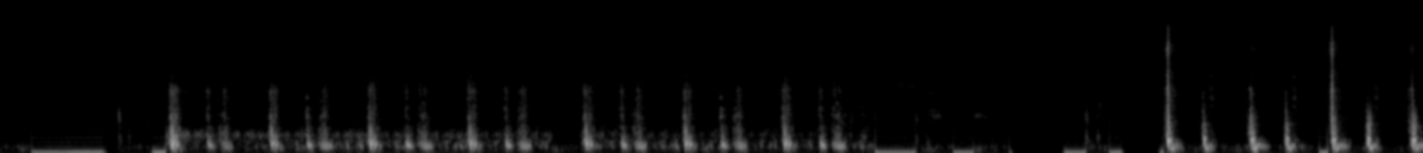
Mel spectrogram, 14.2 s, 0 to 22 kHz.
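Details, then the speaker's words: Third heart sound (S3 gallop), left-sided S3 best heard at the left ventricular apex: low, dull heart sounds at about 60 a minute, each beat followed by an extra soft thud. "a left-sided s3 is a low-pitched sound best heard over the left ventricular apex"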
